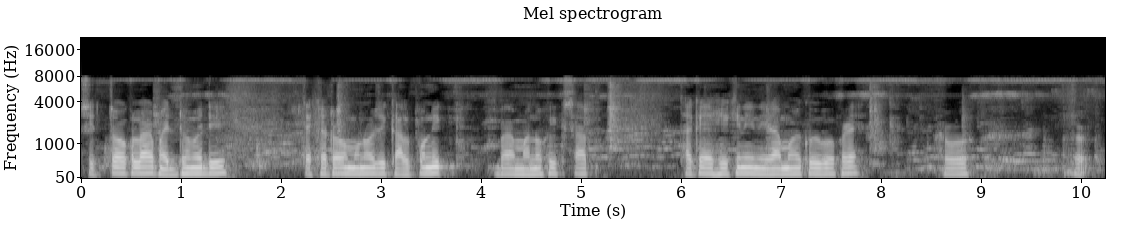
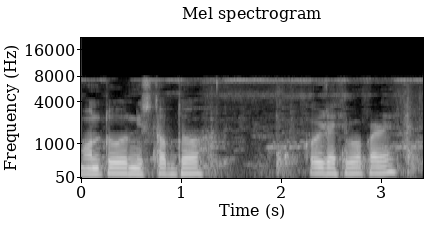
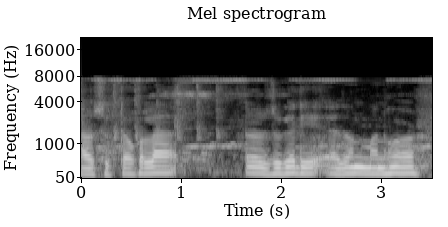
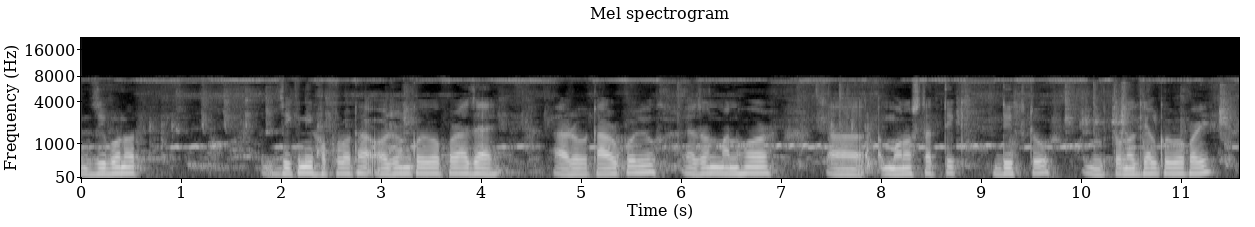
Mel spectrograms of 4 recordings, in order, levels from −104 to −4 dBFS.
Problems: constant background noise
